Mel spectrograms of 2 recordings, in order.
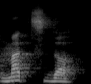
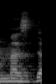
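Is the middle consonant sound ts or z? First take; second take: ts; z. First: The middle consonant is a ts sound. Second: The middle consonant is a plain z sound. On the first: This is the German reading of the spelling. "en allemand, ça se prononce bien Mazda" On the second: This is how French speakers say it. "on la prononce bien Mazda avec le Z"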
